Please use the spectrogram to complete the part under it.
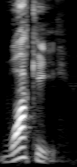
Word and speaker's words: WOKY: Which they pronounced Walkie. Get it? Because they were in Milwaukee.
